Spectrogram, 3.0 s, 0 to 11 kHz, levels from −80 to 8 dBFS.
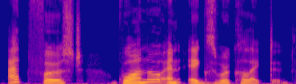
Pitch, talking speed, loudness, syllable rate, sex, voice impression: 230 Hz, 140 wpm, -17 LUFS, 4.5 syllables/s, female, very feminine, young, very thin, tensed, powerful, bright, slightly hard, very clear, fluent, cute, very intellectual, refreshing, sincere, very calm, very friendly, reassuring, unique, very elegant, slightly wild, sweet, lively, strict, slightly intense, sharp, slightly modest, light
